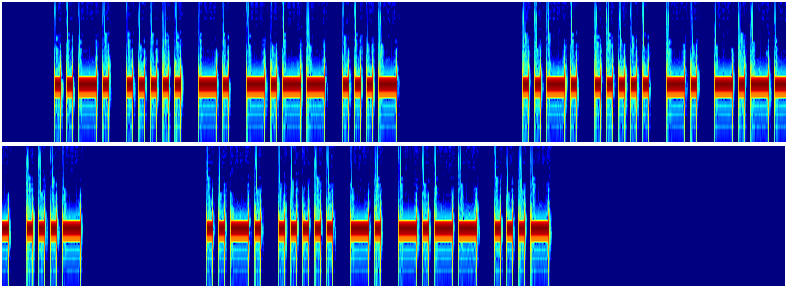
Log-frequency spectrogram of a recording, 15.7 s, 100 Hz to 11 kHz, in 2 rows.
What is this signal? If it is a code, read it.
Morse code, heard as a keyed tone, about 20 wpm, 700 Hz. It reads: F5NYV F5NYV F5NYV
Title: DXCC-100 Call Signs - 5 Characters - Repeated 3x - 20wpm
